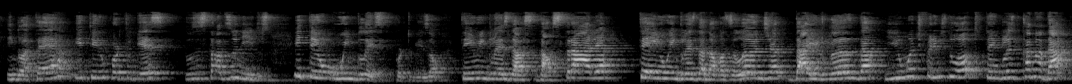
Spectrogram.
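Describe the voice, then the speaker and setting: A woman from Brazil teaching an English lesson in a lively, chatty way, repeating words and phrases for her students. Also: high-pitched, brisk, few pauses, echoey room. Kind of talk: lively classroom-style language lesson.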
